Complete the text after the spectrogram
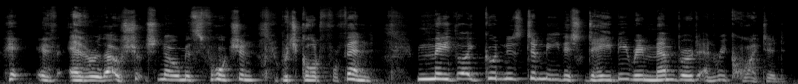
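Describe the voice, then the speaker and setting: A condemned prisoner from a historical storybook, as a male reader acts him out. The voice is pushed high and loud, imploring and terrified. He pleads in broken phrases, abject before his king. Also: animated, a little slow. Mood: passionate gratitude. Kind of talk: dramatized audiobook reading.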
